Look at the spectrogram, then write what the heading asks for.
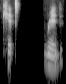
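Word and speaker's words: chytrid: causes since the 1980s the Kittredge pronounced get rid fungus has spread around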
